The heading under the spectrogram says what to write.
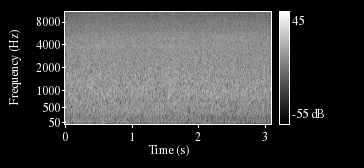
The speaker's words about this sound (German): Die lange Dürre ist fürs Erste vorbei in Ostafrika. Der Regen ist gekommen in diesem Frühling in gewaltigen Mengen.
